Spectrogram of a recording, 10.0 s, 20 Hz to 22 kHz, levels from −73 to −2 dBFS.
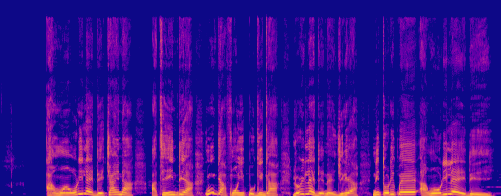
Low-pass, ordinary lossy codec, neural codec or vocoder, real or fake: none; none; none; real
